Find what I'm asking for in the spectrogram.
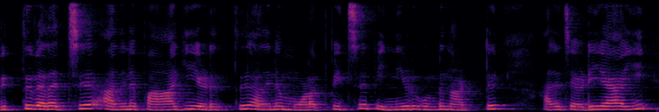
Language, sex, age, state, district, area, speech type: Malayalam, female, 45-60, Kerala, Palakkad, rural, spontaneous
